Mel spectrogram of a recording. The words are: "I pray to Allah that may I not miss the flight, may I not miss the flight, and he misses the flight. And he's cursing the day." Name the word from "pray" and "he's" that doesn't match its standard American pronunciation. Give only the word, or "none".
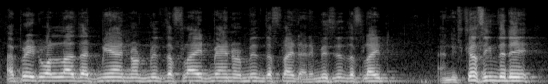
he's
